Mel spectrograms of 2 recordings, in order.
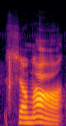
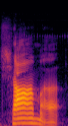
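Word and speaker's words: Shyama: So the word Shama is pronounced, it's the name of Radharani. If you pronounce it Shama, then it's Krishna. So it's how you stress the A in the word.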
